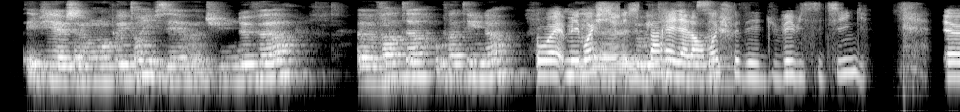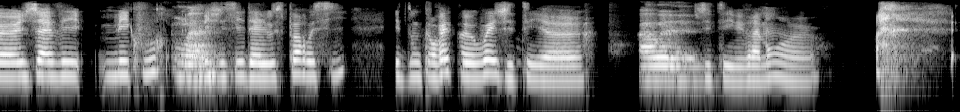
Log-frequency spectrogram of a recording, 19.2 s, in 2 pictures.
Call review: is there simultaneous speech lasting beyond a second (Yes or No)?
Yes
